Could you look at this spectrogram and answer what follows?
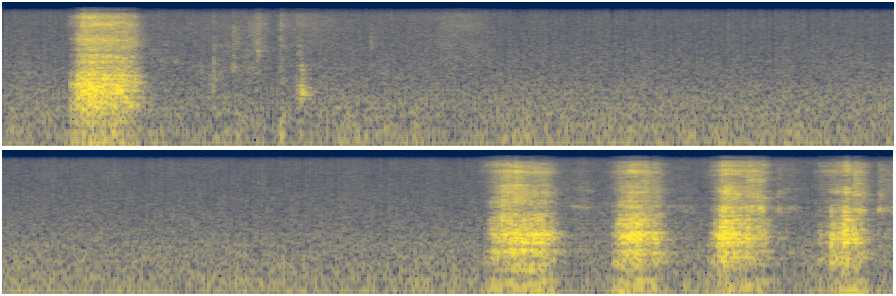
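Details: Dog reverse sneezing: harsh, noisy inward snorts, one alone then a quick run of four.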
